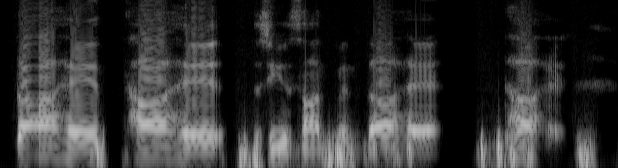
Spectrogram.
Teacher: तो यहां पर यदि हम बात करें त वर्ग की और त वर्ग के अंतर्गत यदि हम देखें तो इसमें हमारा जो त है थ है इसी के साथ में द है ध है ये वर्ण आते हैं और ये वर्ण जब हम बोलते हैं तो हमारी जो जीभ होती है वो आगे के हमारे सामने के जो दांत होते हैं उनसे टकराती है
